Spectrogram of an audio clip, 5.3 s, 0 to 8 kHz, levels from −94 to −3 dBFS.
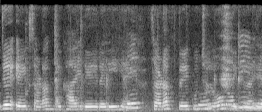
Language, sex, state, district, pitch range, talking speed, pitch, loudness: Hindi, female, Madhya Pradesh, Dhar, 215-270 Hz, 150 wpm, 230 Hz, -17 LUFS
